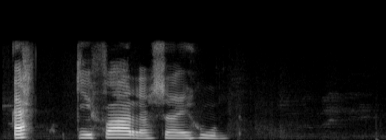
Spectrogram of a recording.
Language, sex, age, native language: Icelandic, male, 9, Icelandic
